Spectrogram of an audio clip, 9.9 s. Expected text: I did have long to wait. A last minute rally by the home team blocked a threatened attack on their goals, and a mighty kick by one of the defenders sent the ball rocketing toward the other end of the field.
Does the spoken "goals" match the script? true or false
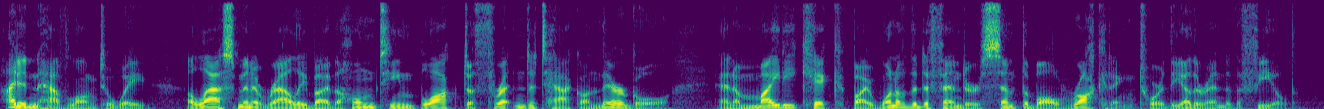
false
